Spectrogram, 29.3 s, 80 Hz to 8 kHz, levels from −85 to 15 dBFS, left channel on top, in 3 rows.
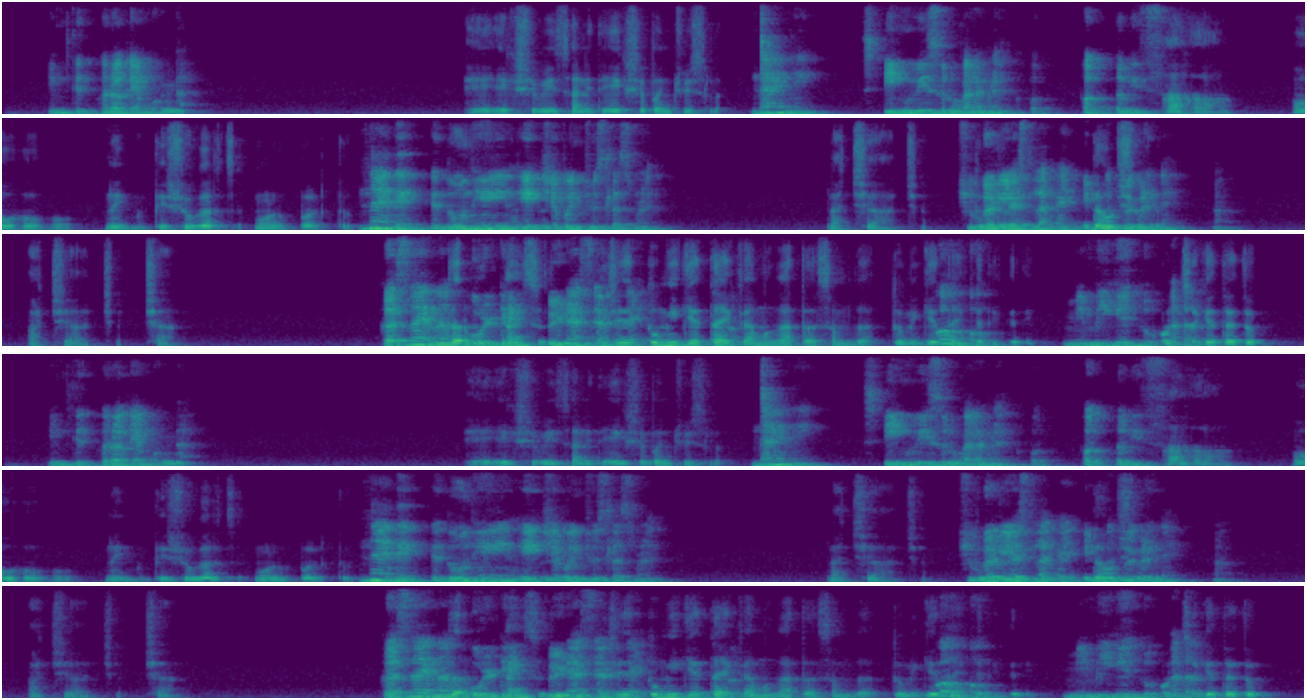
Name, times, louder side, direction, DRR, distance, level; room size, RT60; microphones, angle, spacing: voice 1, 0.3-1.2 5.6-6.1 6.6-7.5 8.1-8.7 12.4-14.6 16.9-18.5 22.4-24.3 25.0-25.1 26.5-26.9 27.5-28.5, left 1 dB, 65° left, 1.9 m, -28 dB
voice 2, 3.5-5.4 7.1-7.3 8.7-9.2 9.7-10.3 10.5-12.4 13.6-13.9 16.0-16.5 17.1-17.4 17.9-18.4 19.7-20.2 20.6-20.8 22.9-23.6 24.0-27.3 28.2-28.9, left 2 dB, 30° left, 0.4 m, -31 dB
6.4 x 4.8 x 4.1 m
head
